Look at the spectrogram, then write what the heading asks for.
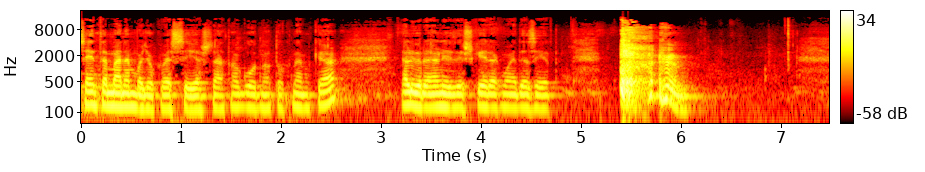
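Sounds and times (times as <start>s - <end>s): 
speech: 0.0s - 6.2s
person with unclear bronchi coughing while recovering from an illness: 5.4s - 6.2s.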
